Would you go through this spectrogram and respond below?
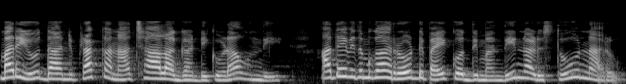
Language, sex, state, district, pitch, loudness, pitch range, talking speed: Telugu, female, Andhra Pradesh, Guntur, 255 Hz, -17 LUFS, 210-300 Hz, 135 wpm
